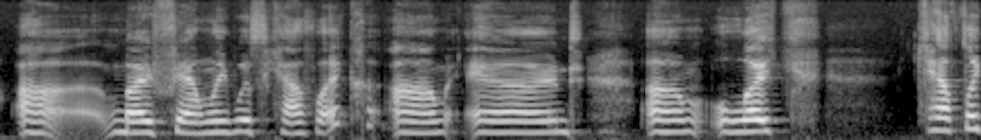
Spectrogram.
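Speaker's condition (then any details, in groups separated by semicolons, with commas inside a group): Cerebral palsy; from birth complications, all four limbs, weak legs, hand spasticity; poor fine motor coordination; atypical speech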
